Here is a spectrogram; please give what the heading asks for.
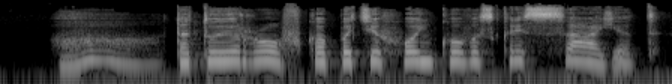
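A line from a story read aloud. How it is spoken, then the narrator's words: Whispered close to ear. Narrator (Russian): У самого уха прошептала ректор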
